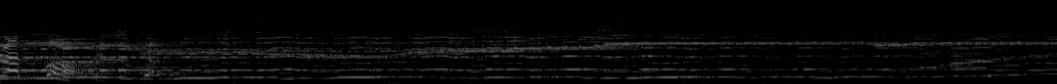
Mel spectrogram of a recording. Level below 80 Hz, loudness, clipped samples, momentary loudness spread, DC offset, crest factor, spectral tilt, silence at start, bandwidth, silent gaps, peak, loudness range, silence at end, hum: -80 dBFS; -48 LUFS; under 0.1%; 8 LU; under 0.1%; 22 dB; -1 dB/octave; 0 s; 15 kHz; none; -28 dBFS; 3 LU; 0 s; none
